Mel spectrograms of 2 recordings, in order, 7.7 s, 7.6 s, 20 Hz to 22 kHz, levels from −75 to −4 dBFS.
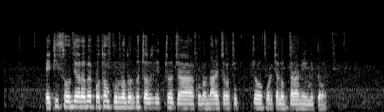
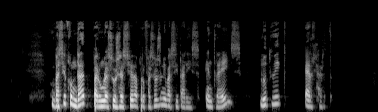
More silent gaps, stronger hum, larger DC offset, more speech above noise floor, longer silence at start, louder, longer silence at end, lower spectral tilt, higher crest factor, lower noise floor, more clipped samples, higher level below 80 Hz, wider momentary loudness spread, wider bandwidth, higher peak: neither; neither; neither; second, 39 dB vs 63 dB; second, 0.9 s vs 1.05 s; first, -15 LUFS vs -20 LUFS; about the same, 1.2 s vs 1.1 s; about the same, -7 dB/octave vs -6 dB/octave; second, 16 dB vs 22 dB; second, -53 dBFS vs -83 dBFS; neither; second, -64 dBFS vs -58 dBFS; second, 9 LU vs 16 LU; second, 7.8 kHz vs 11.5 kHz; about the same, 0 dBFS vs 0 dBFS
